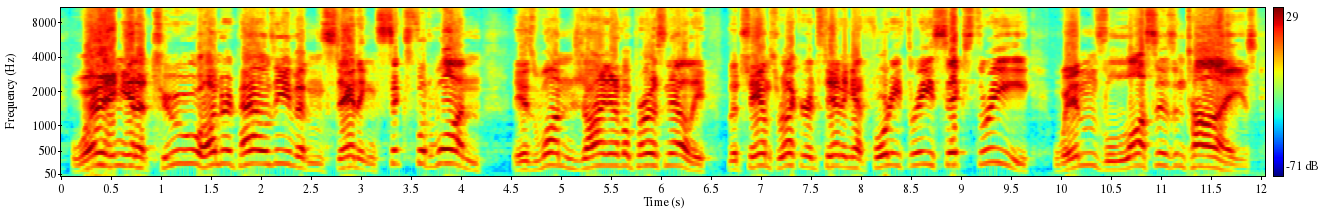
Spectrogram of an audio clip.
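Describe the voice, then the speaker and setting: A man voicing a small male dinosaur ring announcer who calls out the fighters in a drawn-out, booming style. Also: big pitch swings, bright, forceful tone, heavily acted. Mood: hyping.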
